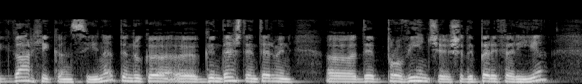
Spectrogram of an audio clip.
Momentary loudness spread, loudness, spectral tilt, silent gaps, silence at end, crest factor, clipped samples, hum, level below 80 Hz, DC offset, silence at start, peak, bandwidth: 3 LU; -14 LUFS; -6 dB/octave; none; 0.35 s; 14 dB; under 0.1%; none; -46 dBFS; under 0.1%; 0 s; 0 dBFS; 8.8 kHz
